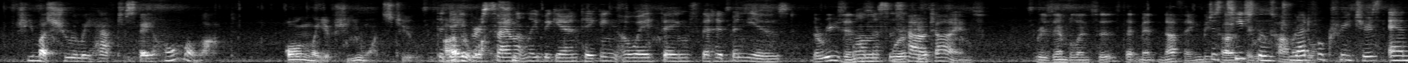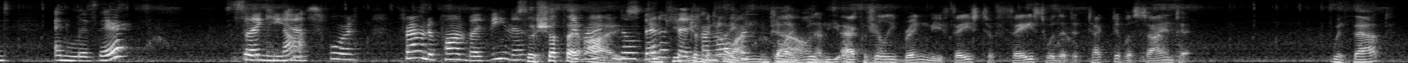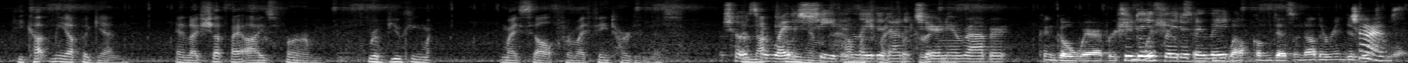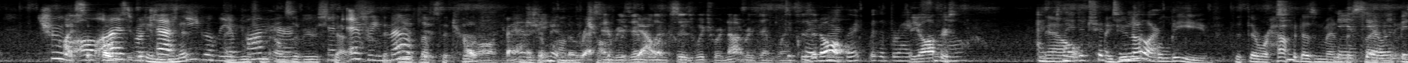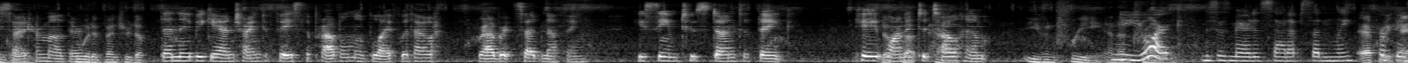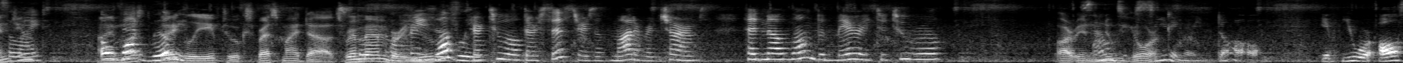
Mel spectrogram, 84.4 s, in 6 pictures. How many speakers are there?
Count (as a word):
seven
